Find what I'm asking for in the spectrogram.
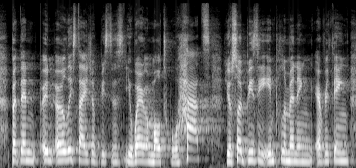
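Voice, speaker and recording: There is noticeable background noise as a woman talks. She has medium pitch and a fairly quick pace. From Vietnam. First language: Vietnamese. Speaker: entrepreneur. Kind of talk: casual vlog talk.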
